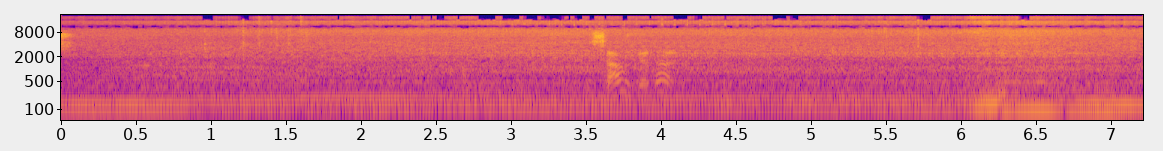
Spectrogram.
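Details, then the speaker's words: 2001 Civic, 300,000 miles, with a K24A swapped in and converted from auto to manual, on its first start: an even idle that picks up cleanly on a throttle blip and settles smoothly, no knocks or misses. Issues noted are the O2 heater and an O-ring leak under the intake manifold. "Yes, responsive. Yeah. That is pretty damn good."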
